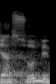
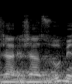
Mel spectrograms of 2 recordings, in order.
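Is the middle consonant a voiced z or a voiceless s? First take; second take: voiceless s; voiced z. First: The middle consonant is a voiceless s sound. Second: The middle consonant is a voiced z sound. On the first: This may be the original pronunciation. "esse S teria o som de Jassube" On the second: This is how it is said locally in Portuguese. "aqui nós pronunciamos Jazube"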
